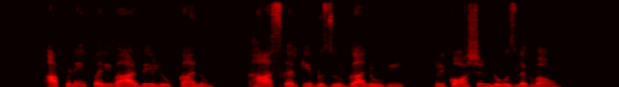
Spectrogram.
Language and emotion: Punjabi, neutral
